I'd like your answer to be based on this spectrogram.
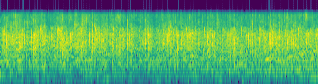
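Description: Sustained applause from a concert audience at a stage performance, a dense even wash of clapping filling the whole stretch at steady loudness.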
